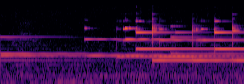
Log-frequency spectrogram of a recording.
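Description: A hollow bamboo Koshi wind chime with metal rods is held up by its string and moved back and forth by hand, so its internal clapper strikes the rods. Bright, sustained chime tones ring out and overlap in an irregular, shimmering cluster that builds over a low background rumble.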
